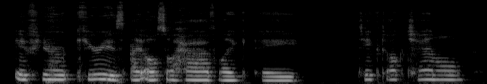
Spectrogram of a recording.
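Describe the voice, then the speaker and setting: Somewhat breathy, with a dark, mellow tone, a woman of fairly high pitch speaks at a very slow pace in a monotone, flat intonation. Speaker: beauty vlogger. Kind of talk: makeup tutorial. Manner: casual, hesitant.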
